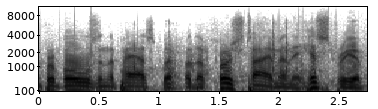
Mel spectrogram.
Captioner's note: things shuffling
